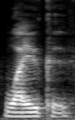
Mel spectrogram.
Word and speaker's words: Waiuku: And what town was it? – Waiuku. – Waiuku? North or South Island? – North Island. – North Island, okay. – And you pronounce that beautifully.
